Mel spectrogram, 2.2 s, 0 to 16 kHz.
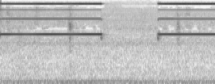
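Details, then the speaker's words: Junkyard garbage truck on jump from another truck for about 15 minutes, batteries under 10 V: two long high-pitched beeps over a low idle rumble; battery voltage too low warning. "that voltage is still too low"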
